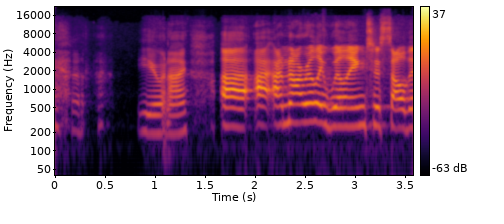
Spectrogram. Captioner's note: laughs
